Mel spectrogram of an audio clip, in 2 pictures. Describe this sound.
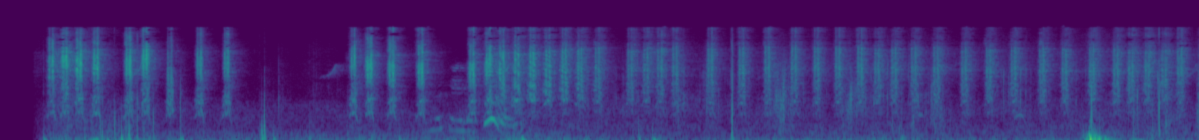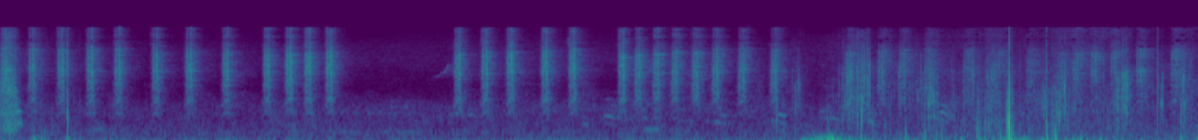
Bird call funny
Recording some funny bird noise
bird, call, chirp, Funny, small, tweet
